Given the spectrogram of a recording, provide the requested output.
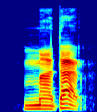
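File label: "matar", Spanish, male; mekanta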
